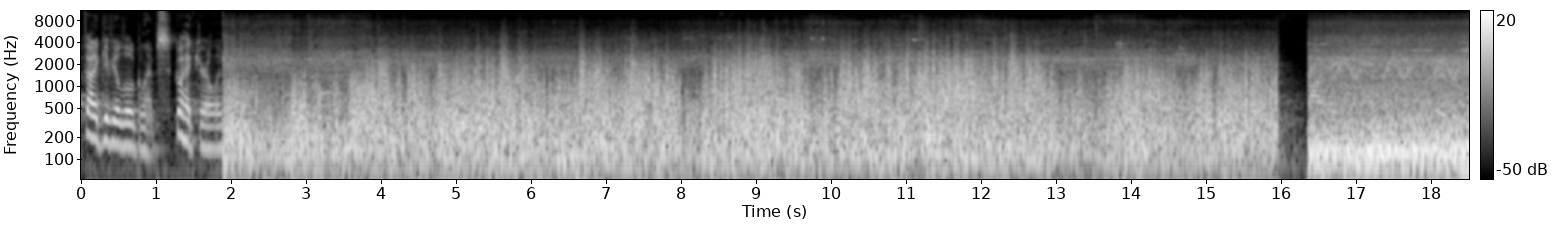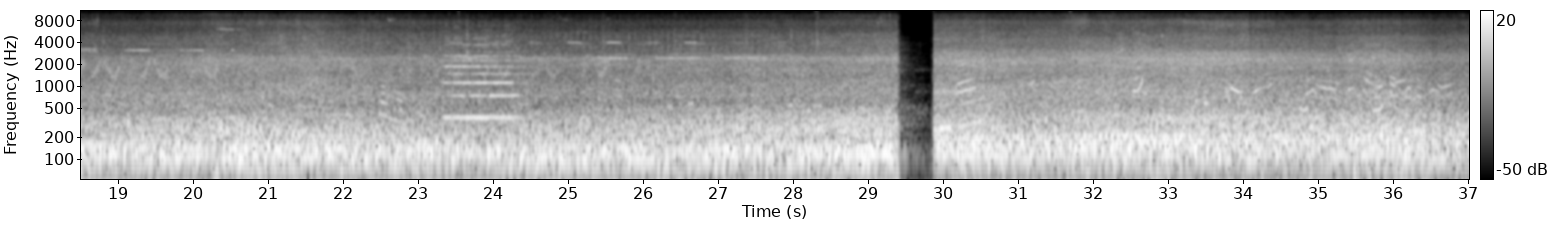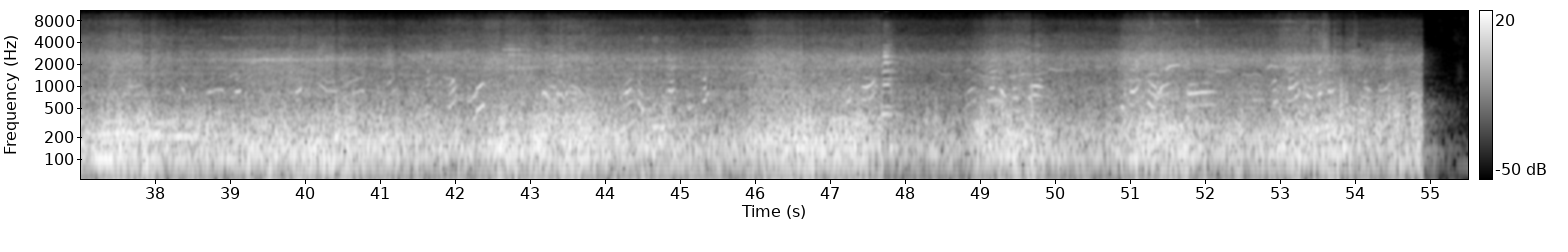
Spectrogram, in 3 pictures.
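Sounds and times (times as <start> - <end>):
speech: 0.0 - 4.8
gusty wind buffeting the microphone: 1.9 - 55.0
dense roar of city traffic with many small motorbike engines: 1.9 - 55.2
brief horn blare in city traffic: 23.2 - 24.6, 47.6 - 48.0.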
